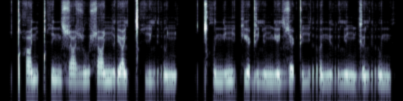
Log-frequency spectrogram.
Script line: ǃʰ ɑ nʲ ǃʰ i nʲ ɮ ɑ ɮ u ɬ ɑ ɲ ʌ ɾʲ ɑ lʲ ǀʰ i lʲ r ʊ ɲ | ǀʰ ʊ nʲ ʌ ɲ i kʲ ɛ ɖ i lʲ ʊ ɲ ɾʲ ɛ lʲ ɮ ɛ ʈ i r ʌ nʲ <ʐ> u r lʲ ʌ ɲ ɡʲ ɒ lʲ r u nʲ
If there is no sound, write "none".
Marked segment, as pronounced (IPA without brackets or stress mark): ɾ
